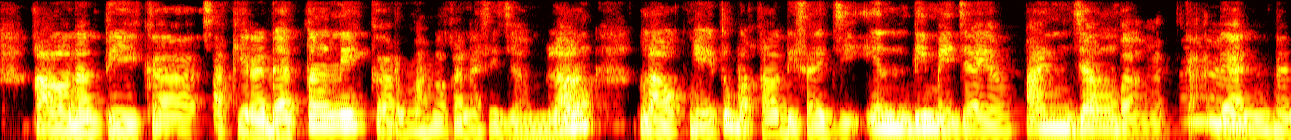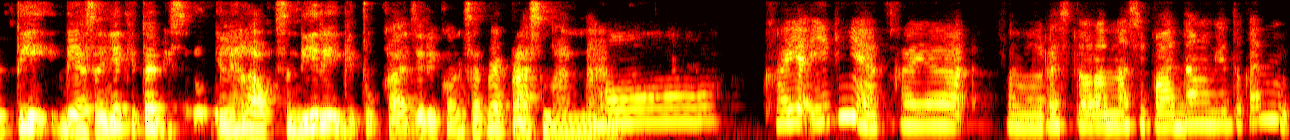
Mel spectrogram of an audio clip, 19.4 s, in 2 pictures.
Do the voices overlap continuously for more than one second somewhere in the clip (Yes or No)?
No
